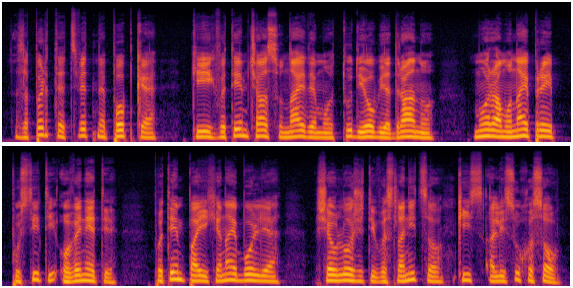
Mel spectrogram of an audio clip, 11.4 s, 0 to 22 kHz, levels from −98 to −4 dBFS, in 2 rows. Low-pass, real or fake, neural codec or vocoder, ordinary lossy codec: 19.8 kHz; real; none; none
